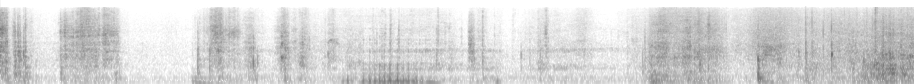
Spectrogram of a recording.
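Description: Takeaway food packaging being handled and opened: rustling, with scattered light knocks and clicks. About two seconds in there is a short low wordless vocal sound.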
